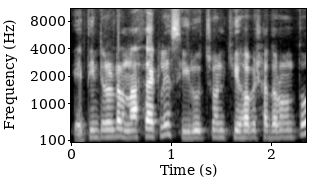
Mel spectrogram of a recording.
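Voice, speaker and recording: A man's voice: high voice, steady tone, racing, vocal fry. A man teaching English pronunciation as a lesson, asking questions and answering them himself and repeating key words. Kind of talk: spoken classroom lesson.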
